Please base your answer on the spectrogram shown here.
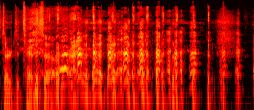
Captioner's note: laughing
